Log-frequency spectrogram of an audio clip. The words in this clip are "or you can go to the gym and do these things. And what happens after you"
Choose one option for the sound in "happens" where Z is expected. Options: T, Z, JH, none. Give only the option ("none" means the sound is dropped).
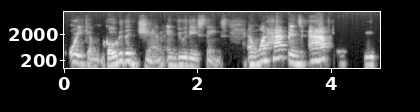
Z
